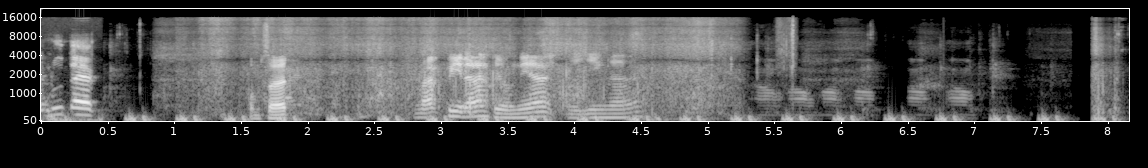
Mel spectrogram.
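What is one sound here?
Footsteps thud steadily through grass.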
